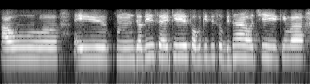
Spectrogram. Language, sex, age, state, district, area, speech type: Odia, female, 18-30, Odisha, Mayurbhanj, rural, conversation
